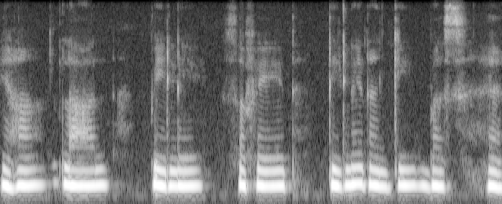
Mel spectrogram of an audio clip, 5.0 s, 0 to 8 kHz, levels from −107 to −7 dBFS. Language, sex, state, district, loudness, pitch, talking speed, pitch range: Hindi, female, Goa, North and South Goa, -14 LUFS, 185 Hz, 105 wpm, 180-190 Hz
